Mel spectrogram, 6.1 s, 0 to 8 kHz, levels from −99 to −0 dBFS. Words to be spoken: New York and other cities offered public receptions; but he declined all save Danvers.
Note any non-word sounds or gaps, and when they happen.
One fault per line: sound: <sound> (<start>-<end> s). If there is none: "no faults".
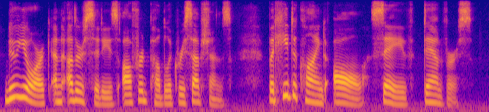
no faults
